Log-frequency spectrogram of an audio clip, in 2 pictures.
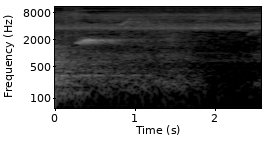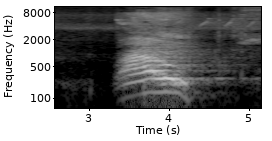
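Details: Bengal tiger. A single deep, rough roar from a Bengal tiger bursts out after a quiet spell, swelling quickly and dying away in about a second. Faint background hiss and a thin high tone linger before and after.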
